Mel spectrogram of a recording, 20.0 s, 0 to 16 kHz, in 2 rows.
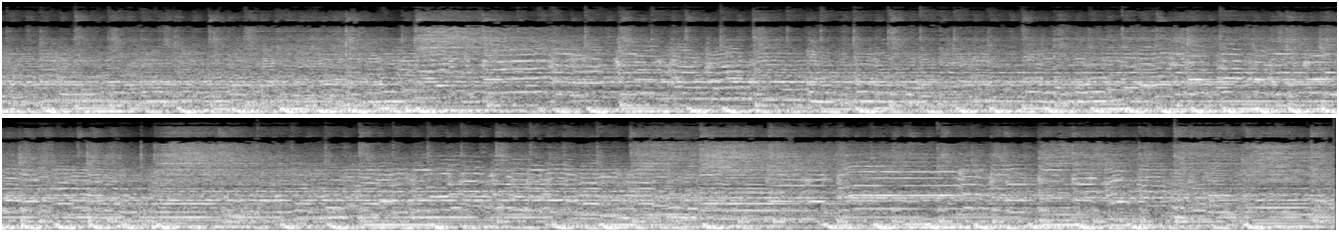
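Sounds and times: bass guitar: 0.0s - 20.0s
drums: 0.0s - 20.0s
electric guitar: 0.0s - 20.0s.

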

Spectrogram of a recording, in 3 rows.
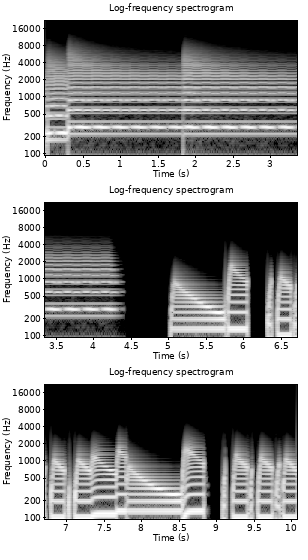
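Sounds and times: buzzy synthesizer low note: 0.0s - 4.4s.

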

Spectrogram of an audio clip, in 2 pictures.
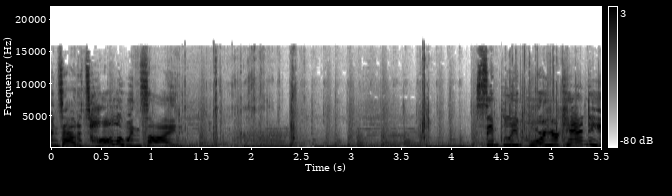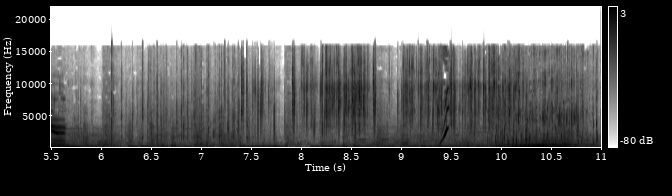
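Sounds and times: background music: 0.0s - 11.0s
candies spilling onto wooden floor: 6.0s - 11.0s.

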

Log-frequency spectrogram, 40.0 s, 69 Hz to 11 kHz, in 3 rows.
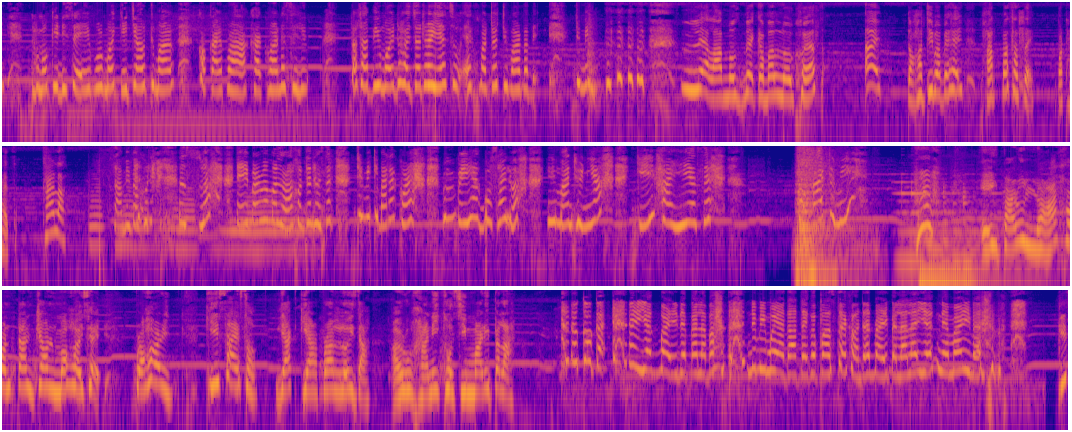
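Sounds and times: high-pitched cartoon voice talking: 14.5s - 22.4s, 23.3s - 24.2s, 33.7s - 39.2s.

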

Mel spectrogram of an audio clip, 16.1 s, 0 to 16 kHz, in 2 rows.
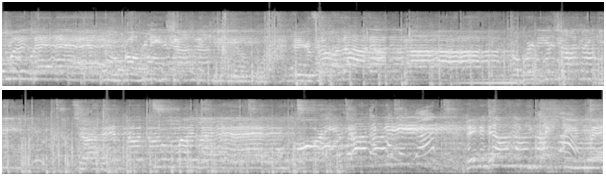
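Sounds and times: woman singing into microphone: 0.0s - 16.0s
amplified backing music with beat: 2.6s - 16.0s.

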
